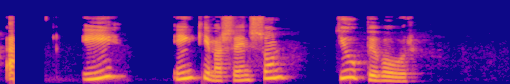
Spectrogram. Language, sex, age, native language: Icelandic, female, 40-49, Icelandic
